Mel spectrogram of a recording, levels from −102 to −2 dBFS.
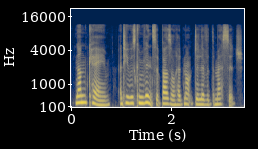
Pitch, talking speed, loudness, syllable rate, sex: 215 Hz, 225 wpm, -19 LUFS, 6.6 syllables/s, female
